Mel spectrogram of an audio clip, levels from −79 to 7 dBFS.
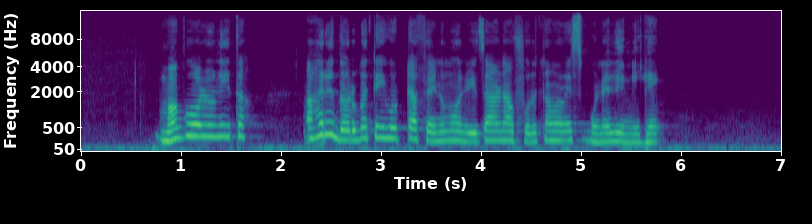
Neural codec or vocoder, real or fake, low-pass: codec, 44.1 kHz, 2.6 kbps, SNAC; fake; 14.4 kHz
